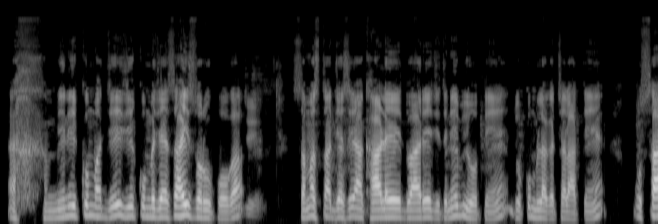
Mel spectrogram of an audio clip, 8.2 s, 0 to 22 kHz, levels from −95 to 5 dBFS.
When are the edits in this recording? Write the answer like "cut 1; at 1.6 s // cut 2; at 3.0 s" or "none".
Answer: none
